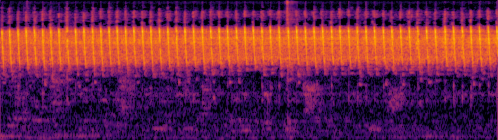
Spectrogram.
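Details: Hill prinia recording played to train silent cage birds: an unbroken, high, evenly pulsed trill filling five seconds, with faint background murmur.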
